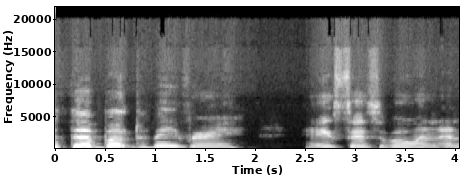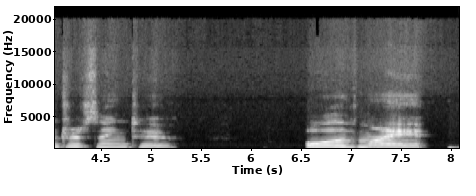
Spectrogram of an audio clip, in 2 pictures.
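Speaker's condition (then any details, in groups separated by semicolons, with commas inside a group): Friedreich's ataxia; wheelchair user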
